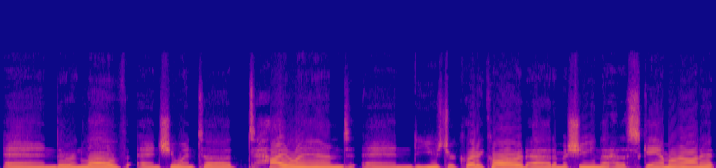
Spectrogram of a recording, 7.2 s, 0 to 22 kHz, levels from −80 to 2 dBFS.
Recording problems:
distortion; slight; 4% of the sound clipped

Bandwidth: 15 kHz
